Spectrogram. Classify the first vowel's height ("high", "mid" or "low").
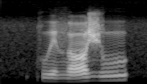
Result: mid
